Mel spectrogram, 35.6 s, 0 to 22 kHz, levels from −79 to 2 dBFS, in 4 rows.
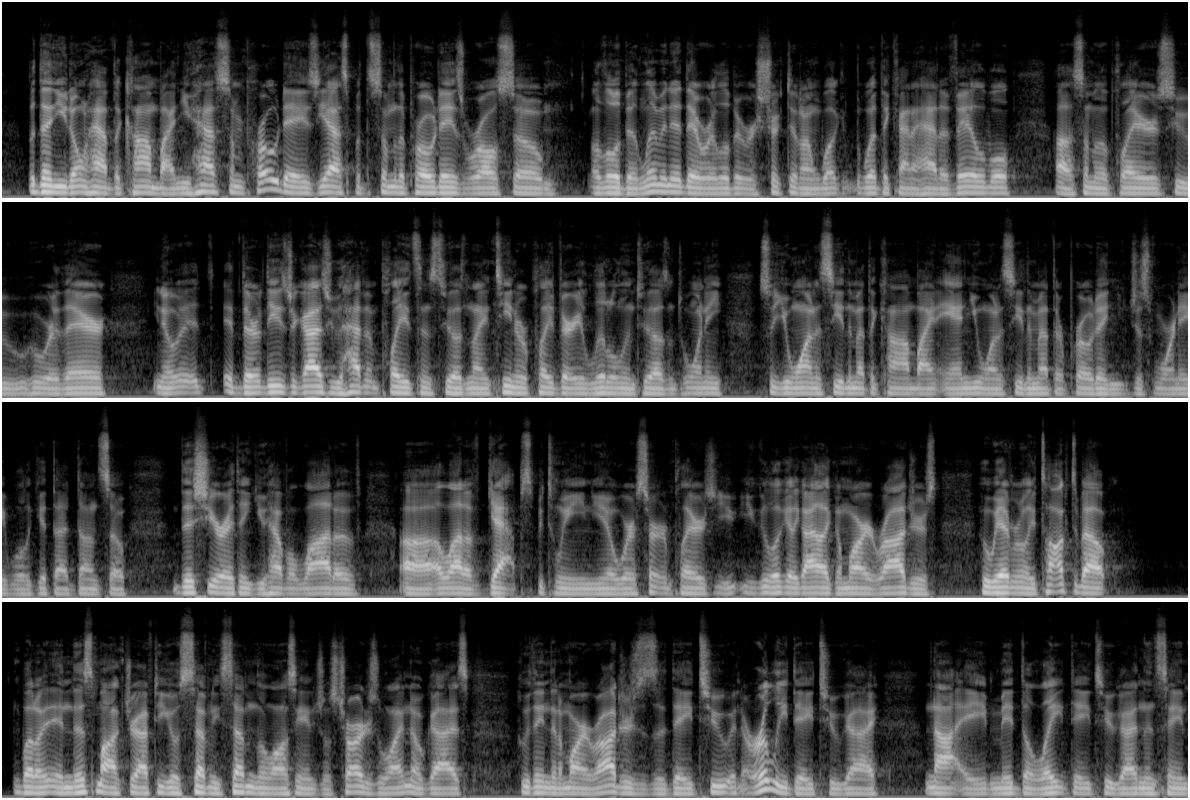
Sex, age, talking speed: male, 30-49, 290 wpm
